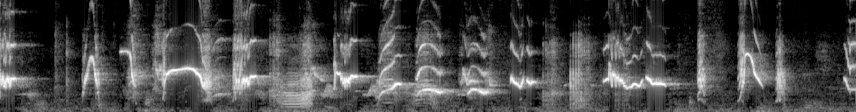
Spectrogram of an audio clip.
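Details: Javan myna in isian style, a continuous jumble of bright whistles, rising and falling slurs and scratchy chirps run tightly together throughout.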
